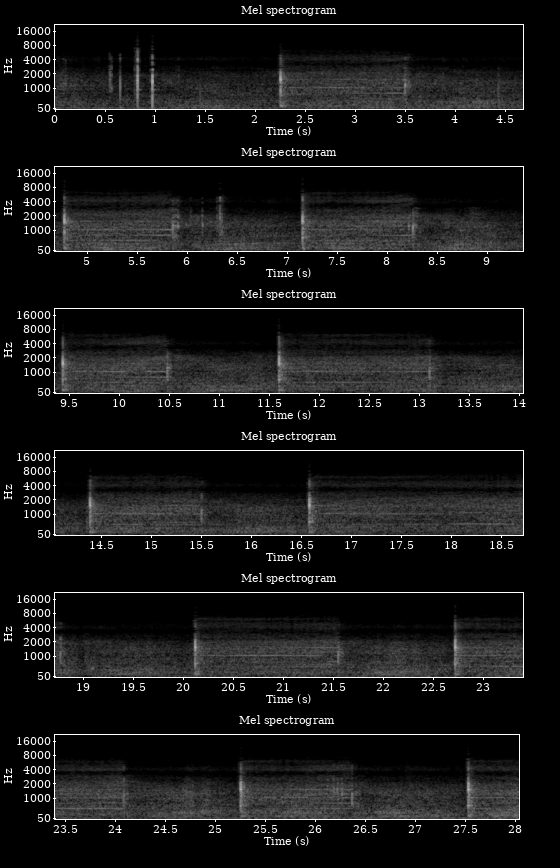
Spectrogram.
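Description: Carpet extraction wand worked in repeated strokes over a steady vacuum-motor drone: about every two and a half seconds a sharp click of the wand's spray valve opens a hiss of spray and suction lasting about a second, with a whistling tone in it.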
